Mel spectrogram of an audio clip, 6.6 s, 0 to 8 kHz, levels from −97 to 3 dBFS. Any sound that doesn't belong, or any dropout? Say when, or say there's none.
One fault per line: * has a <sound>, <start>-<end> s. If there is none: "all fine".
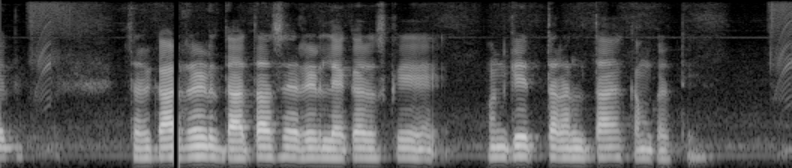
* has a dropout, 1.4-1.5 s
